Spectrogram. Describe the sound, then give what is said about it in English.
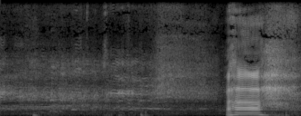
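After a few seconds of quiet room murmur, a crowd of voices suddenly bursts into loud, drawn-out bleats, people giving their best sheep impressions to their neighbours on a count of three, the noise sustained to the end. “So if you could please turn to your neighbor, and I would like it if you could give me your best sheep impression to your neighbor on three.”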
